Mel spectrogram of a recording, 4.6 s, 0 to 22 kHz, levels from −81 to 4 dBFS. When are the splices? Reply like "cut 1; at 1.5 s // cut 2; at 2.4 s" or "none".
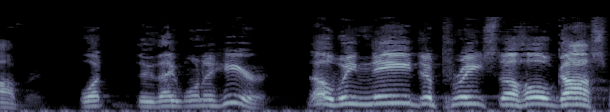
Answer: cut 1; at 2.2 s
